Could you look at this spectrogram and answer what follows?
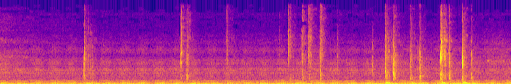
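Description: Fingers type on a computer keyboard while entering an Excel formula, with sparse, then quicker clusters of crisp close key clicks over a low steady hum.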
